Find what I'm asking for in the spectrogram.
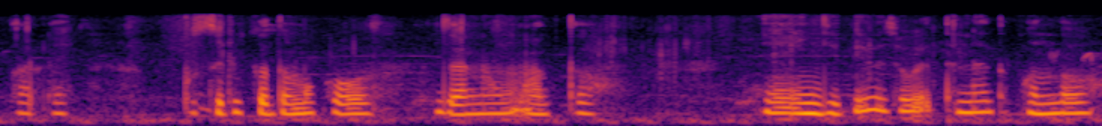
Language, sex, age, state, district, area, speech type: Santali, female, 18-30, West Bengal, Purulia, rural, spontaneous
